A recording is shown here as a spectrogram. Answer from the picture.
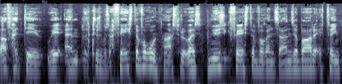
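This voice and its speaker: Very fast speech from a man with a Glaswegian accent at medium pitch, amid noticeable background noise. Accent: Glaswegian Scottish. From Glasgow, Scotland (Govan). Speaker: community development worker. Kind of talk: casual chat. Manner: animated storytelling.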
